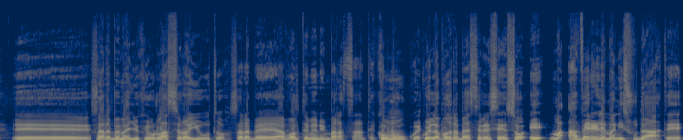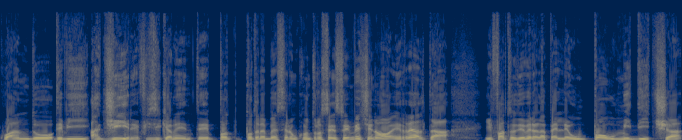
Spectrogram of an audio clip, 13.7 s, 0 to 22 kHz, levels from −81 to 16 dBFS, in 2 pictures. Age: 30-49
